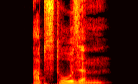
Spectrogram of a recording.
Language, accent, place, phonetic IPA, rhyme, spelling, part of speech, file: German, Germany, Berlin, [apˈstʁuːzm̩], -uːzm̩, abstrusem, adjective, De-abstrusem.ogg
- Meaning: strong dative masculine/neuter singular of abstrus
